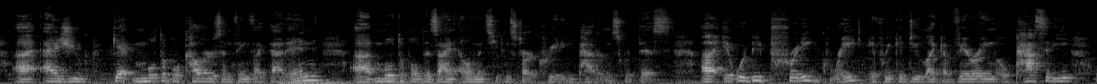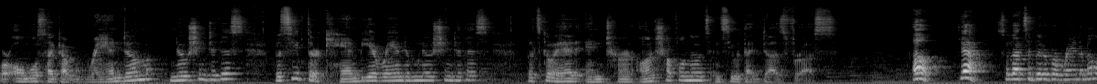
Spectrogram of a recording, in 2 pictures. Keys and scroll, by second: 14.1 super+z.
